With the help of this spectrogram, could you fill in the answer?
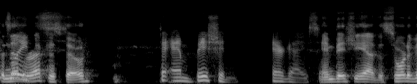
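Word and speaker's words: Ehrgeiz: How do you pronounce it? Air guys. Airgeis. Eric guys. This was during Square's time when they were releasing games with German names, Mm-hmm.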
